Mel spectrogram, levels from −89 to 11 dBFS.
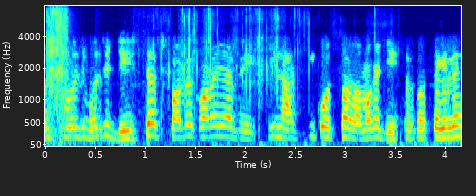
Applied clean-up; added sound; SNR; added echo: none; Crumpling, crinkling / Tearing; 17 dB; none.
